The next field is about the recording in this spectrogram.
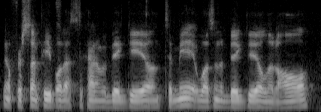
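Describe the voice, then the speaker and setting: A man's voice: lowish voice, flat delivery, very fast, a little mellow. A man in his fifties chatting casually on a video call, rambling and self-deprecating and laughing often. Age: 50s. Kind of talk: casual chat.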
